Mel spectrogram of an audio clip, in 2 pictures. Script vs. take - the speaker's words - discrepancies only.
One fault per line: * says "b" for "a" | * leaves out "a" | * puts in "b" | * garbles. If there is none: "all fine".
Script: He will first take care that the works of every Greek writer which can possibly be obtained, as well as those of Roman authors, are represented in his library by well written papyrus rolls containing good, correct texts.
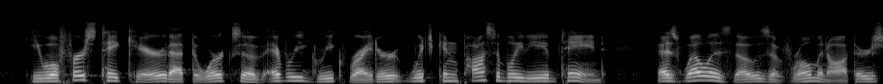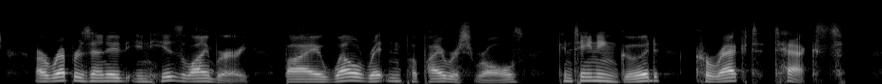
all fine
